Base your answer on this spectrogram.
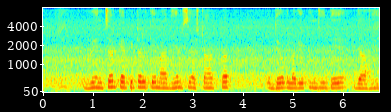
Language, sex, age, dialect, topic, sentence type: Magahi, male, 18-24, Central/Standard, agriculture, statement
